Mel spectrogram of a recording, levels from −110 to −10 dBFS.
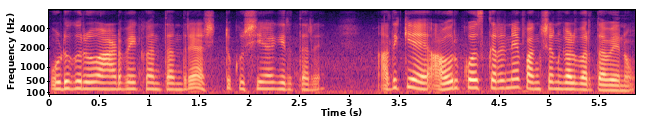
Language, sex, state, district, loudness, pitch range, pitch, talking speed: Kannada, female, Karnataka, Raichur, -18 LUFS, 220-250 Hz, 235 Hz, 80 wpm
